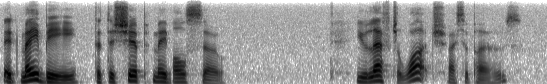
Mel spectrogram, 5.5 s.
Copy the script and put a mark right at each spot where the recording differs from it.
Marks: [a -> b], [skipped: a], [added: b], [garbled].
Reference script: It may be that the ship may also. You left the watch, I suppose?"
It may be that the ship may also. You left the watch, I suppose?"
